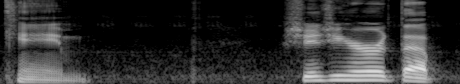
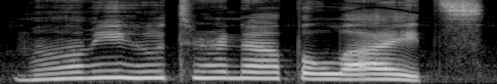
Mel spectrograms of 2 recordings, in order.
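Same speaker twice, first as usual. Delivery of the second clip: put-on high, slow little-child voice; a small kid in the dark asking for mommy; 10 semitones higher, 4 dB quieter, slower than usual. A narrator's reading. Toddler asks his mother in the dark train, high and slow. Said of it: "a child's voice asked".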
